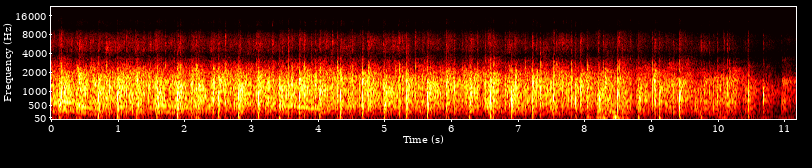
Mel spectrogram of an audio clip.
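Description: A crowd applauds loudly and steadily for about ten seconds, dense overlapping claps filling the room before tapering off slightly at the end.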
